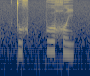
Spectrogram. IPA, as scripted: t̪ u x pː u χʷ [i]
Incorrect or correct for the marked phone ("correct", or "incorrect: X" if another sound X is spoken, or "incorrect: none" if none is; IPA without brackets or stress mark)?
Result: correct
